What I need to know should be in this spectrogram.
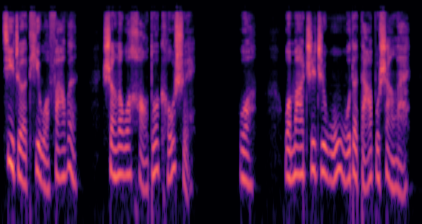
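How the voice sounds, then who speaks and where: A woman's voice: on the low side, husky, dry recording, studio quality. A woman narrating a first-person drama story and reading every character's lines in her own voice.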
